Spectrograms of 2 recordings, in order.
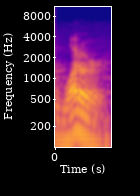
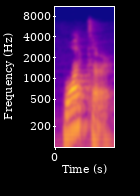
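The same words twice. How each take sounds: First: American accent, with the T softened like D. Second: British accent, with a clearly pronounced T. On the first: "o inglês americano vai falar water" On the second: "o inglês britânico vai falar water"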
